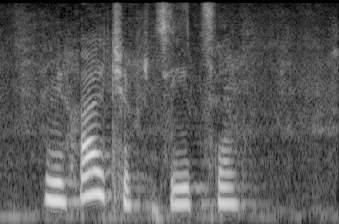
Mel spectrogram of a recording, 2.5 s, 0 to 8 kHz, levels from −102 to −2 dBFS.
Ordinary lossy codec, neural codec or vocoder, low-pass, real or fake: none; codec, 16 kHz, 4 kbps, FreqCodec, larger model; none; fake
